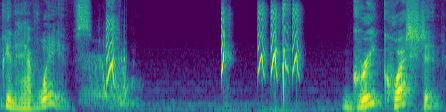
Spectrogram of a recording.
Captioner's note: squeaks squeaks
